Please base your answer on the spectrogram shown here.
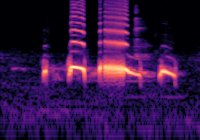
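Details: Loud, close female spotted dove call, used to make males coo. A quick note opens, followed by a held coo, a long rough rolling coo sinking in pitch, and a short falling coo to close.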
